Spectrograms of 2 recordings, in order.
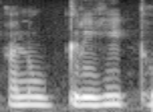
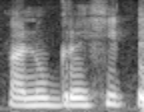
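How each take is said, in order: First: अनुग्रहित said as 'anu-gri-heet'; an 'i' after 'gr' in अनुग्रहित; corrected pronunciation. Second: अनुग्रहित said as 'anu-gra-hit'; short 'a' after 'gr' in अनुग्रहित; incorrect pronunciation. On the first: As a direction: say अनुग्रहित with 'gri' in the middle. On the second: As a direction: say अनुग्रहित with 'gra' in the middle. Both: Shown as a demonstration. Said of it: "शुद्ध रूप".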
